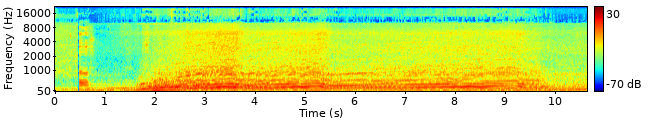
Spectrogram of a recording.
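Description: A Ram TRX pickup truck's Hellcat engine starts up and revs hard, climbing in pitch, then holds a loud, steady rumbling drone with a couple more surges, close by.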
